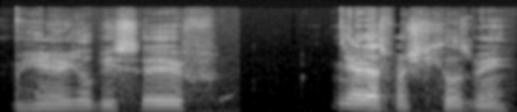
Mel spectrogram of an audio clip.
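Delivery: ordinary talk, nothing marked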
